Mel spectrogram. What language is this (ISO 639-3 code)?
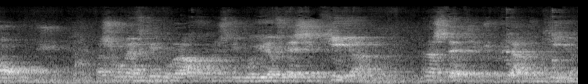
ell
